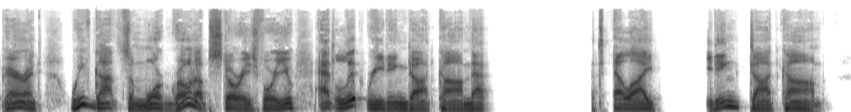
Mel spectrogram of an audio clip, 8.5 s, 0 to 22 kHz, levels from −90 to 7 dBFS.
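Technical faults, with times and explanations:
4.81 to 5.94 s, call audio freeze: the sound stops moving forward and the last fragment is stretched into a brief fading buzz, then about 0.99 s of near silence. The likely cause is packets held up in transit, so the jitter buffer ran dry and the receiver had to improvise filler for about 1.1 s. When the packets arrived, the speech carried on exactly where it had paused, so nothing is lost, but everything after it now sits about 1.1 s later.
6.59 to 7.09 s, long network dropout: again the last sound smears into a short decaying hiss and then about 0.44 s of silence fills the gap, but this time the speech returns further along rather than where it broke off. About 0.48 s of the speech never plays at all. That points to the likely cause being a stretch of audio that never reached the receiver, which concealed the hole for about 0.48 s and then simply moved on.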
